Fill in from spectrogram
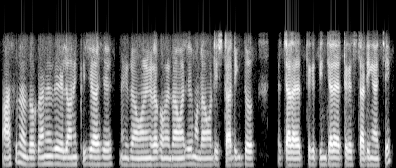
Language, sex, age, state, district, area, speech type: Bengali, male, 45-60, West Bengal, Hooghly, rural, conversation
